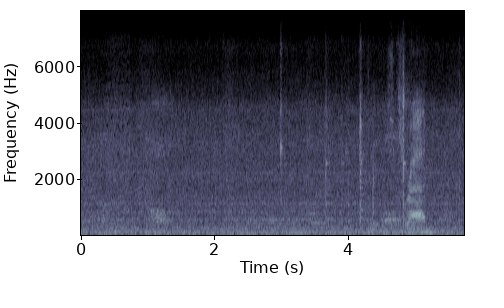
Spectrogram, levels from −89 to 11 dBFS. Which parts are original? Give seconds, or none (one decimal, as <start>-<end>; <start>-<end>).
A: 0.0-0.7; 1.4-5.8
